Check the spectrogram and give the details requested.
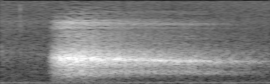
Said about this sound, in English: Now breathe into your hands. And now take that tingling hands and bringing it to heart.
